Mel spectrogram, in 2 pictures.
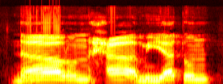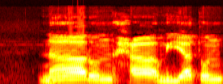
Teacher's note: الف مدہ کو ایک الف کے برابر کھینچ کر پڑھیں گے۔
